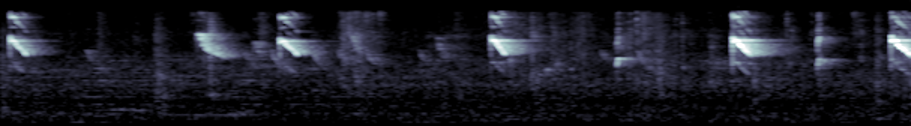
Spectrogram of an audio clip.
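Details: Female white-eye in heat calling a male: single high, thin notes falling in pitch, given about once a second at irregular intervals in a quiet setting.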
